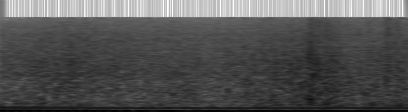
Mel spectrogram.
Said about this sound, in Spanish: ¿Una lancha? ¿Quién vendrá tan temprano? ¡Ah, sí! ¡Es mi hermana!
